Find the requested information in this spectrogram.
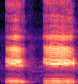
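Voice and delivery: ई pressed against the palate, held; demonstrated ee. Shown as a demonstration. Teacher demonstrating palate vowel ई to students. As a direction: push ई up toward the roof of the mouth. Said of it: "जब आप ई बोलेंगे".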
